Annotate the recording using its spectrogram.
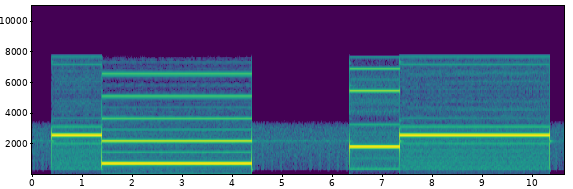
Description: Two-tone page, heard as a one-second tone, then a three-second tone, about 2600 then 730 Hz, about 1800 then 2600 Hz. It is heard from 0.4 to 10.3 s.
